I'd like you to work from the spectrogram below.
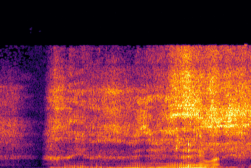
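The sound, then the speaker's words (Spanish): A voice imitates frightened gasping, like someone breathing in terror: a sharp intake of breath followed by strained, voiced panting that rises and wavers for about two seconds, fairly loud. “Como respirando.”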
